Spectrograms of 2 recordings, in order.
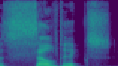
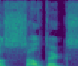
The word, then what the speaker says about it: Celtics: the basketball team the Celtics I don't know why they used the name Celtic and pronounce it with an S sound it's just a pet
